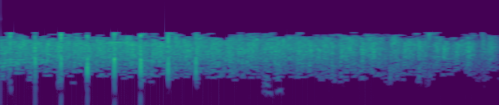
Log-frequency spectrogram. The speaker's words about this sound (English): Could we just give him another round of applause real quickly?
